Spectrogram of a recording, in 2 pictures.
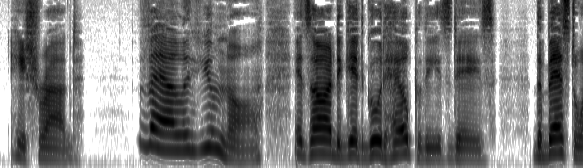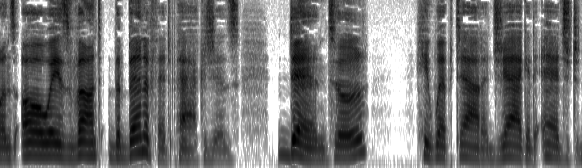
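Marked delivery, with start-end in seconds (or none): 1.4-9.5 put-on louder European-accented villain griping about staff; comic villain small talk in a European accent; hard-to-place European accent. A narrator's reading. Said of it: "a hard-to-place European accent".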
